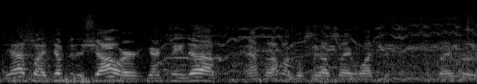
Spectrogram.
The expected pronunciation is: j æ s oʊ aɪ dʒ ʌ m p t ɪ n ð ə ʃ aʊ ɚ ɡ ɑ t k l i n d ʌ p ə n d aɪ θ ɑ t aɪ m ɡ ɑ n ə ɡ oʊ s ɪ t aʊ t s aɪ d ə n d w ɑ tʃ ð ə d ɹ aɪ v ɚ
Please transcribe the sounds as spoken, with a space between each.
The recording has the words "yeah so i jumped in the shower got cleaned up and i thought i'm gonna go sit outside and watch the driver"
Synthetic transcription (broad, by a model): j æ s oʊ aɪ dʒ ʌ m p t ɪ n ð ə ʃ aʊ ɚ ɡ ɑ t k l i n d ʌ p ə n aɪ s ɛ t aɪ m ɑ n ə ɡ oʊ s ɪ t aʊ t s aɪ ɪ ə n w ɑ tʃ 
